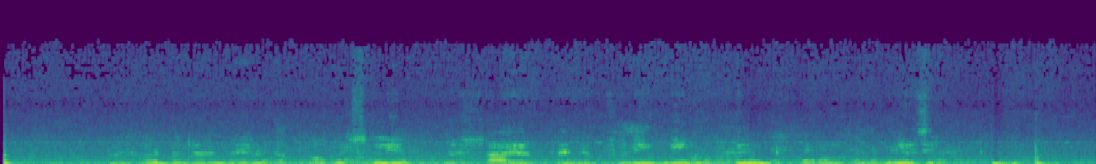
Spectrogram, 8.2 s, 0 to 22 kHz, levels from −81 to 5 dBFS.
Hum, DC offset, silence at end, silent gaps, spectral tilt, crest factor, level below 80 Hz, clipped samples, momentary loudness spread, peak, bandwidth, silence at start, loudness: none; under 0.1%; 0 s; none; -7.5 dB/octave; 14 dB; -24 dBFS; under 0.1%; 10 LU; -2 dBFS; 16 kHz; 0.05 s; -16 LUFS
